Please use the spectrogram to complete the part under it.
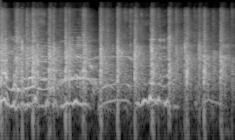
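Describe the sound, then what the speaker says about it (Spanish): An audience at a dance performance claps in a steady burst of applause while a voice speaks over it. "Les damos un aplauso y las recibimos."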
